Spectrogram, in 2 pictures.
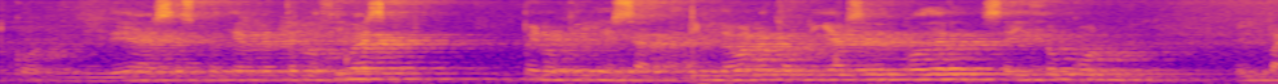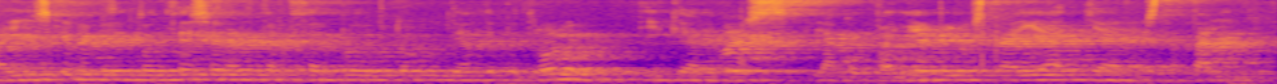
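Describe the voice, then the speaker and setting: A man on a panel answering a question in a measured, analytical and assured way. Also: a little high. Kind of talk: round-table discussion. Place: large conference hall. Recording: echoey hall from far off, light hiss.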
